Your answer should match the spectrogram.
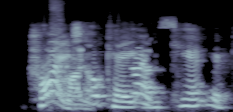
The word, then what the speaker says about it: Trice: We've now decided that is indeed the pronunciation of Trice. Trice.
